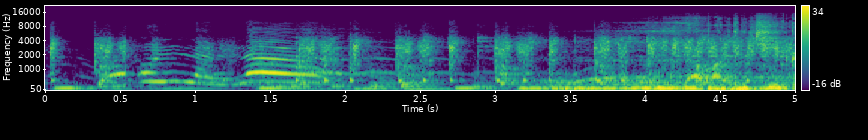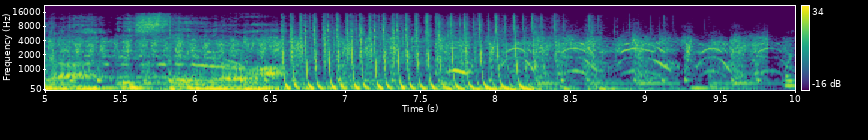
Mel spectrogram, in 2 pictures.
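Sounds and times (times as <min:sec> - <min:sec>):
cumbia music: 0:00.0 - 0:10.0
rapid electronic pulses: 0:03.2 - 0:09.0.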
